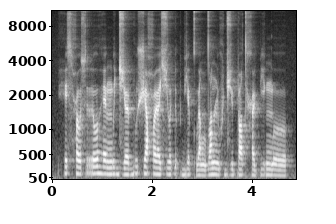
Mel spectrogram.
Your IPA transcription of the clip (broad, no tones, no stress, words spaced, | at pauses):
hɪsħos ro ɦɛŋʷid͡ʑœ buʃə ħœɐ̯ɕʊ ɗʊkbʲɛɐ̯kʷʼan dˤʊ nøxʷd͡ʑøpʲetˤ xøpʲe ŋ͡mo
